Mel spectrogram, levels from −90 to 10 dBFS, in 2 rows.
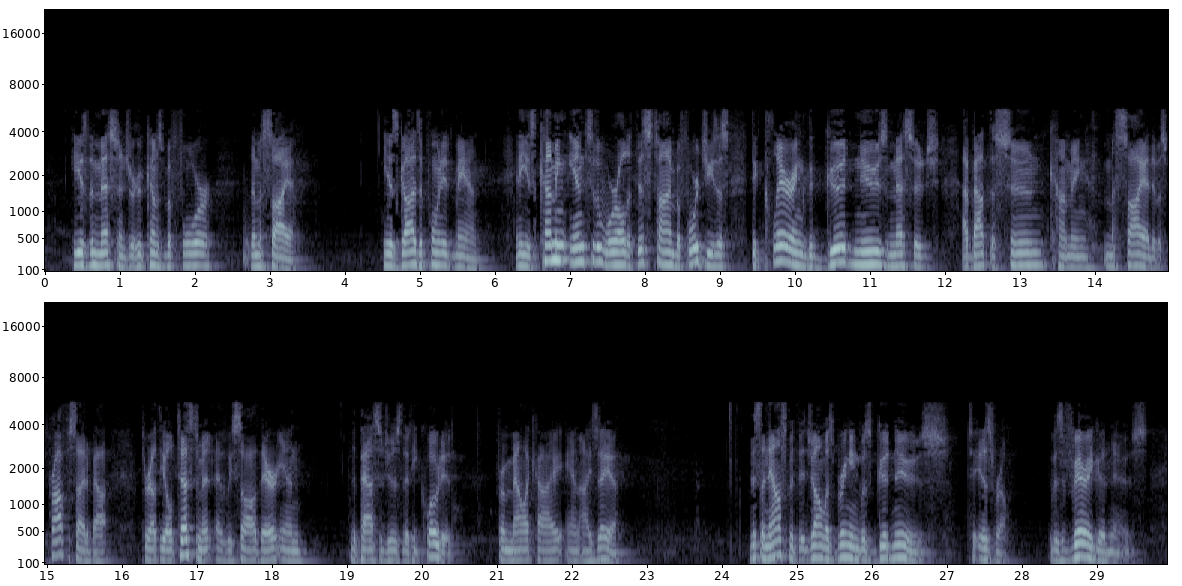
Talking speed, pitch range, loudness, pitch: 150 wpm, 115-145 Hz, -30 LUFS, 130 Hz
